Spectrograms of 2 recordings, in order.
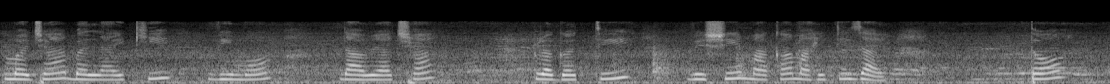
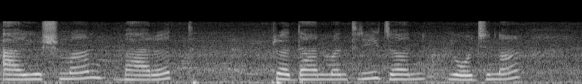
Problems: constant background noise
